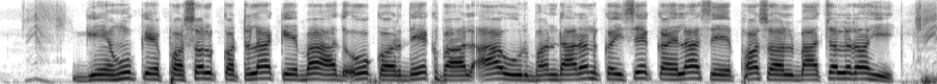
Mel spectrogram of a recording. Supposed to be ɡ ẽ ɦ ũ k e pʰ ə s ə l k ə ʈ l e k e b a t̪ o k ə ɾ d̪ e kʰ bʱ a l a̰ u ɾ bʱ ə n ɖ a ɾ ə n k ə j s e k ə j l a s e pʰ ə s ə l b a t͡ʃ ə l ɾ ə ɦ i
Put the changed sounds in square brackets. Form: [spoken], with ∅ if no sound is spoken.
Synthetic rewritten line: ɡ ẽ ɦ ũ k e pʰ ə s ə l k ə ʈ l [a] k e b a [d̪] o k ə ɾ d̪ e kʰ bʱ a l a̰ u ɾ bʱ ə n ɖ a ɾ ə n k ə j s e k ə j l a s e pʰ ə s ə l b a t͡ʃ ə l ɾ ə ɦ i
